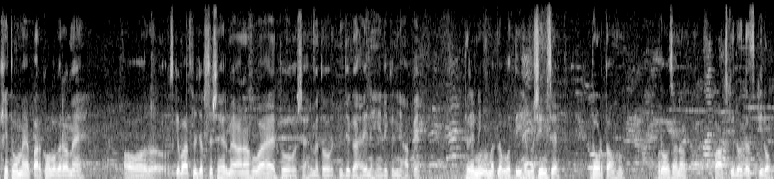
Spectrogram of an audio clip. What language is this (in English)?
Urdu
